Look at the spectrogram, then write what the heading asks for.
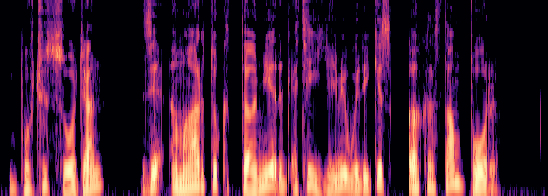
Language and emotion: Kashmiri, happy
